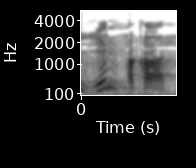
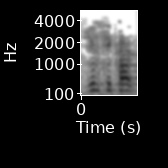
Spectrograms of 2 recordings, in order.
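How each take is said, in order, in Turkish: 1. f sesinden sonraki ünlü 'a', k kalın. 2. f sesinden sonraki ünlü 'i', k ince. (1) "Doğru telaffuzu Zülfakar. ... F harfinden sonra i gelmiyor, a geliyor" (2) "Zülfikar deniliyor, ... Hatta kefmiş gibi yanlış"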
